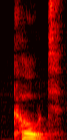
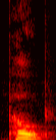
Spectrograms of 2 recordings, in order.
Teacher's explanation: non è semplicemente O, è tipo O con quella coda che segue. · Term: The O in English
